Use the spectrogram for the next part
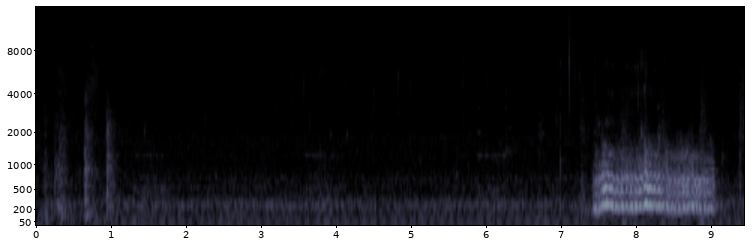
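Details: A 5 lb Yorkshire terrier growling while eating gives a steady, rumbling growl lasting over a second, rough and buzzy with a clear tonal core. A few soft knocks come before it, and a person speaks nearby.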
